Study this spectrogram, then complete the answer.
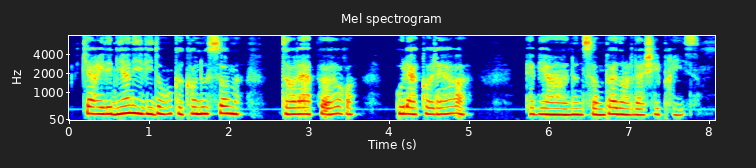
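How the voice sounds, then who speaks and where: A woman's fairly high, somewhat breathy voice with a dark, mellow tone, calm and soothing, at a fairly slow pace with long, frequent pauses, monotone, flat intonation, very even loudness, and a dry, close sound with no echo. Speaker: guided meditation teacher and psycho-energy practitioner. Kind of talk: guided meditation podcast. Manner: calm, soothing, slow.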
